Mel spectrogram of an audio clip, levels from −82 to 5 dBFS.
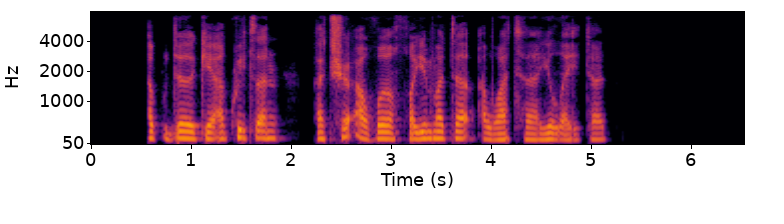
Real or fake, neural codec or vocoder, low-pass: fake; codec, 16 kHz, 2 kbps, X-Codec, WavLM features, trained on Multilingual LibriSpeech; 7.2 kHz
